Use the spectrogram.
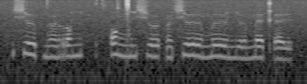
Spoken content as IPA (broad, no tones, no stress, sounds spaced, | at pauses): ɕ ɘː p d ə̃ː r ɔ ɲ | t͡sʼ ɔ ŋ͡ǀ i ɕ ɵː ʔ ə̃ ɕ ɘː m ɘː ɲ ɘː m ɛ kʼ ɛ ɪ̯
